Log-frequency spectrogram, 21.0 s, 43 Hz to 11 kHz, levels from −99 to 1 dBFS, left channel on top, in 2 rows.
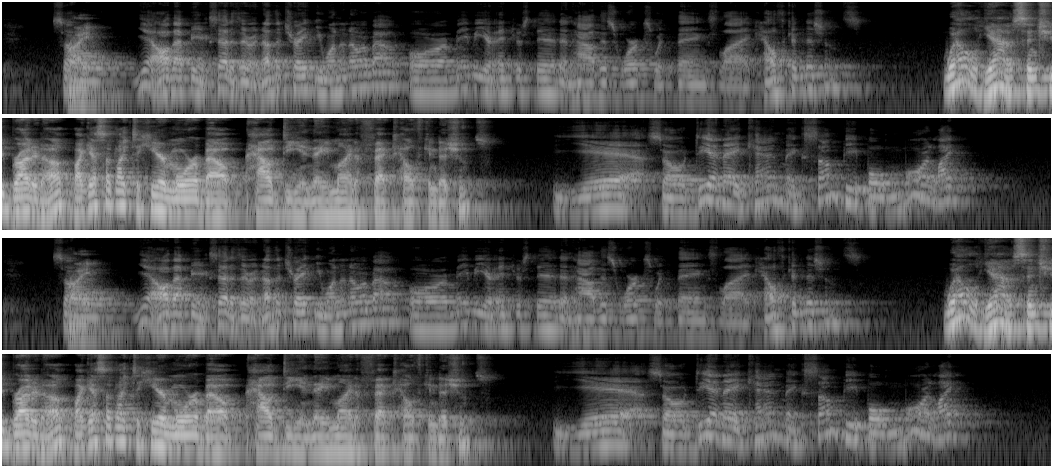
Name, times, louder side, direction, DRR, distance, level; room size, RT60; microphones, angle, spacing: voice 1, 0.5-8.6 16.0-20.0, equal, 10° left, 4 dB, 0.9 m, -42 dB
voice 2, 9.4-15.4, left 2 dB, 25° left, 4 dB, 0.5 m, -31 dB
15.0 x 5.5 x 2.9 m, 0.93 s
head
